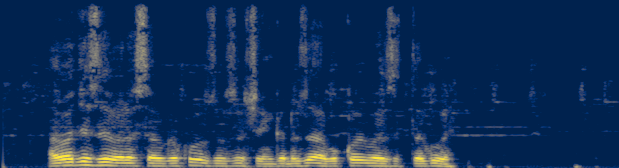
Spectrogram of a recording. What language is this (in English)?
Kinyarwanda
